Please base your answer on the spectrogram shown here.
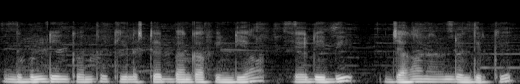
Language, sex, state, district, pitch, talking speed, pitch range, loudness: Tamil, male, Tamil Nadu, Nilgiris, 115 Hz, 125 wpm, 110-125 Hz, -16 LUFS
